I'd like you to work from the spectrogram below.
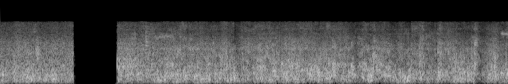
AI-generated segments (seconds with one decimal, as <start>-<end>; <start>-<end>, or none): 1.7-5.1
